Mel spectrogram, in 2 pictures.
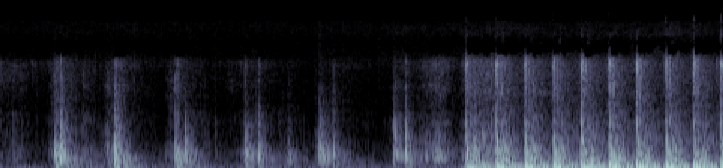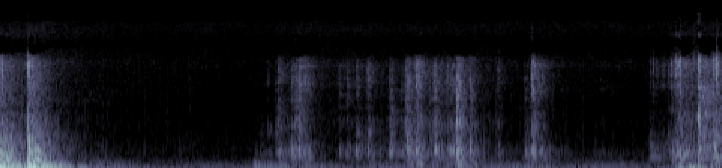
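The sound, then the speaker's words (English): Knocking on the wooden door of Sheriff Clark's home after dark, rapped by the Lone Ranger: a few separate raps, then a loud, rapid flurry of about fifteen even blows, followed by softer, scattered knocks as it winds down. “It was dark when he reined up at the home of Sheriff Clark, dismounted, and rapped on the door.”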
